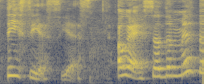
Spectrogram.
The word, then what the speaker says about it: Theseus: Theseus. Theseus, yes.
